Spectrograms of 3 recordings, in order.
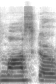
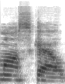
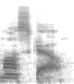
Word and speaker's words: Moscow: oh this is funny it says mosow rhymes with Costco well then it's not Moscow but but I've heard from people that live there they call it Moscow okay um who was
